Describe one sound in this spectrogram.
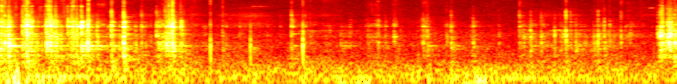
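Small parts of an engine click and rattle under a hand's touch.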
